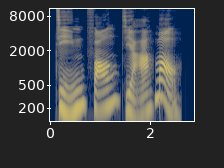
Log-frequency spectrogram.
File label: "jin3 fang2 jia3 mao4", Chinese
